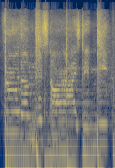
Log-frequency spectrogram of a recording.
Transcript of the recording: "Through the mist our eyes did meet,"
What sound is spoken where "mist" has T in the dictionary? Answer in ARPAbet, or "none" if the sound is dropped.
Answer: none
